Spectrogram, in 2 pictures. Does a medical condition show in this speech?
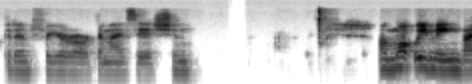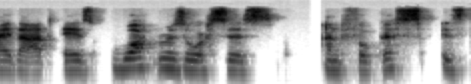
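No.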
